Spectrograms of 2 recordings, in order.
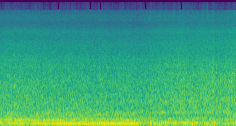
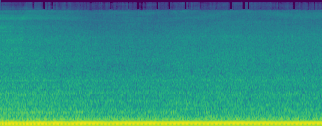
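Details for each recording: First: Toyota Supra, long sitting, jump-started off a truck because of a bad battery after the fuel and clutch repairs; deep, steady idle rumble settling into a slightly rougher beat, then cutting out sharply. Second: Toyota Supra that ran about two to three minutes: steady low engine drone with faint uneven puffing pulse as air escapes; owner thinks he found a major boost leak.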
